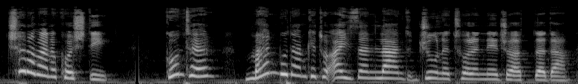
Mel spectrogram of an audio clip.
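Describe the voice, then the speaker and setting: A woman's voice: high voice, animated, a bit bright. A woman voicing a dying betrayed hero. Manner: pained, pleading reproach. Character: dying young male hero, wounded and betrayed.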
